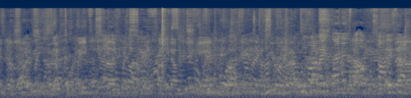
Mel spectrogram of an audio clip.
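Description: Many students talking at once in a classroom: overlapping, indistinct chatter with no single voice standing out.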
